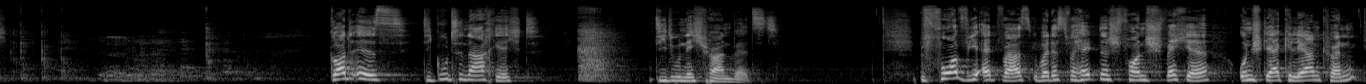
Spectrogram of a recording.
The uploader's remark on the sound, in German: Audiomitschnitt der Predigt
